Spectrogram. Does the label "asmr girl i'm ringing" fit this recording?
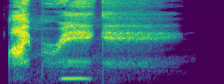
Yes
